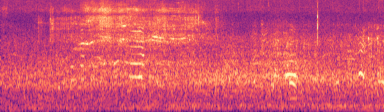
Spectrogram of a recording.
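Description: Distant players shout across a sports field.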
